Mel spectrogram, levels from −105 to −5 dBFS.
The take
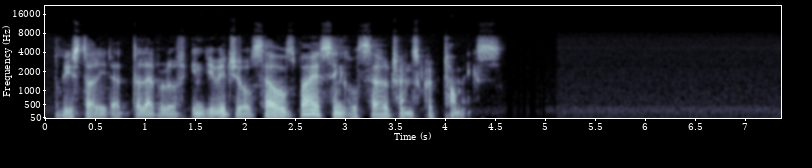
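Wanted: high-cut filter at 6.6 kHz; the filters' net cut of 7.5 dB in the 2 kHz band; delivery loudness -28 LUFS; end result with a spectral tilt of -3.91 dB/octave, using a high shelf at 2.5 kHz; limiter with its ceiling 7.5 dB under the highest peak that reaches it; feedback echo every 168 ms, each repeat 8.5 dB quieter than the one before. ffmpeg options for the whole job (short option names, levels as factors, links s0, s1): -af "lowpass=6600,equalizer=f=2000:t=o:g=-7.5,highshelf=f=2500:g=-5.5,alimiter=limit=0.106:level=0:latency=1,aecho=1:1:168|336|504|672:0.376|0.143|0.0543|0.0206,volume=2"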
